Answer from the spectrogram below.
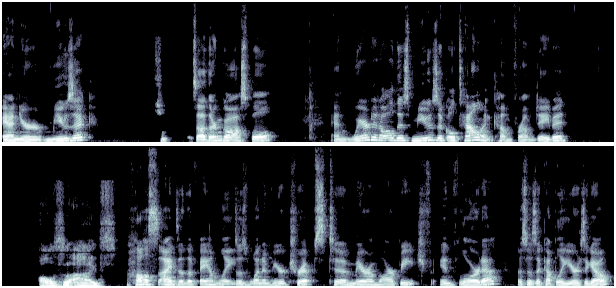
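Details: Adult woman interviewer with a brief reply from an adult man; ordinary conversational speech.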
